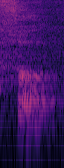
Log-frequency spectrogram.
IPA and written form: fʊl (full)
